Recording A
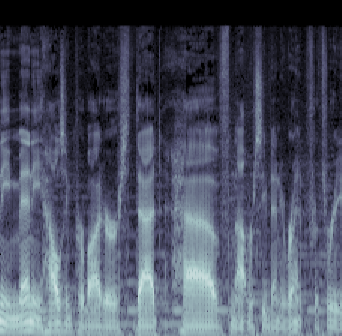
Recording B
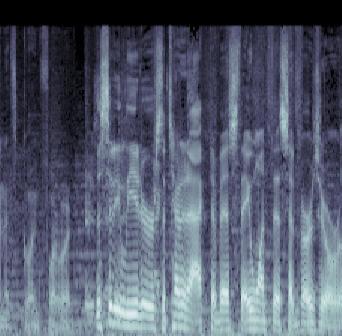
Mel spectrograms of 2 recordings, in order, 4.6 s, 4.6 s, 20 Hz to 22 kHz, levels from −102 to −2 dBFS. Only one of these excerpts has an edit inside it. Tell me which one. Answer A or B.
B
